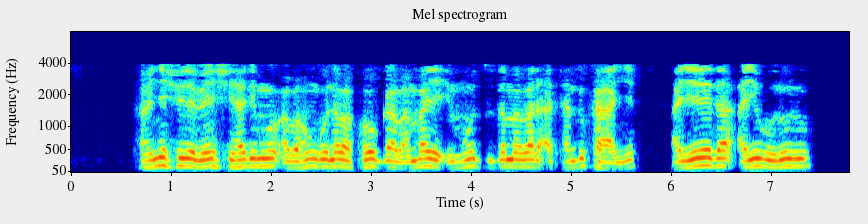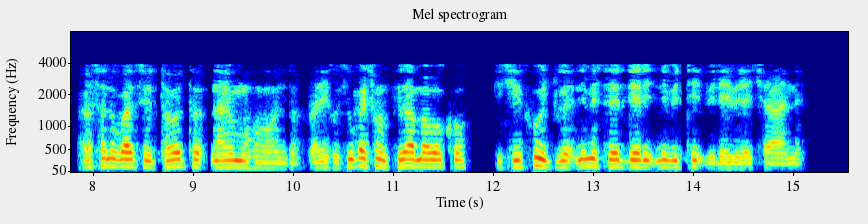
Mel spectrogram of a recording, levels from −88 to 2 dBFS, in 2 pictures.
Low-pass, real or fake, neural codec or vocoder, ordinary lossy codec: 7.2 kHz; real; none; AAC, 16 kbps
